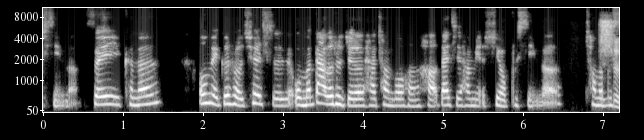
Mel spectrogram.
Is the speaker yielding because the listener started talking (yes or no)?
yes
